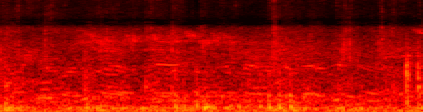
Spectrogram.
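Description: Busy market street ambience: people talking in the crowd, with scattered short knocks mixed in.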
